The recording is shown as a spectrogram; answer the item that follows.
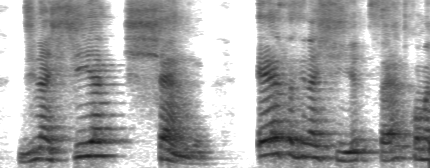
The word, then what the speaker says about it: Shang: Então, anota aí no seu caderno e se liga na pronúncia. Dinastia Shang.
